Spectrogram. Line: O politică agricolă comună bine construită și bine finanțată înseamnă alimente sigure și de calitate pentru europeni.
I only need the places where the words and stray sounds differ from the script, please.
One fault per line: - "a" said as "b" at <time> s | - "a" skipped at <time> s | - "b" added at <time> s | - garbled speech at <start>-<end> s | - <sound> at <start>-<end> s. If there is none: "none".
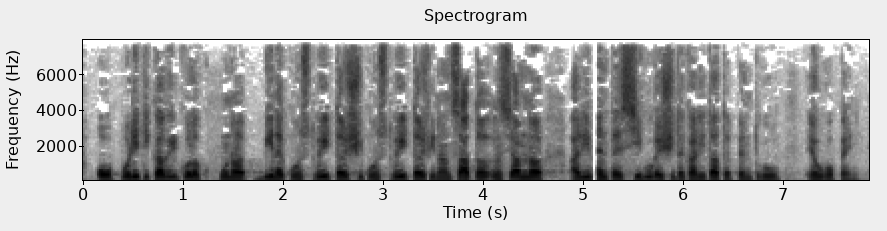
- dropout at 1.2-1.4 s
- "bine" said as "construită" at 2.8 s
- dropout at 5.1-5.2 s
